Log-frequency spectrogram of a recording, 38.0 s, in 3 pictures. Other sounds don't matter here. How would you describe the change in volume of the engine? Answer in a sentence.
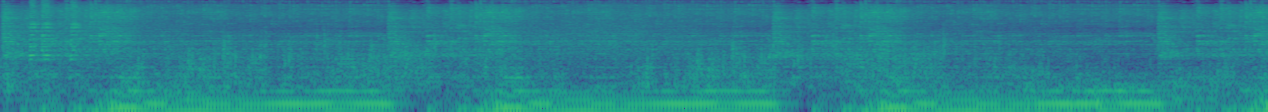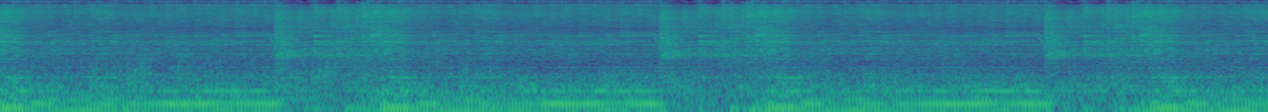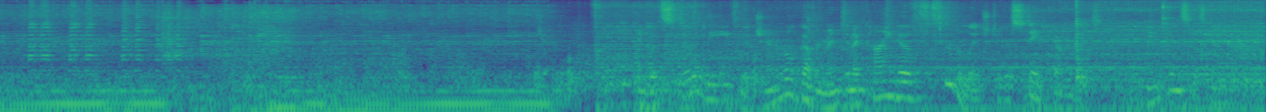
The loudness of the engine stays about the same.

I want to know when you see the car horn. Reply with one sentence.
The car horn can be heard from 0.2 to 0.9 s and from 25.6 to 27.4 s.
